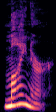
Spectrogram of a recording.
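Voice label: "miner", English; 発音 máinə r マイナァ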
